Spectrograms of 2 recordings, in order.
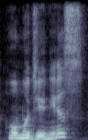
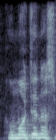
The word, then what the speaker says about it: homogeneous: The classic correct pronunciation is homogeneous, but now currently homogeneous भी कहा जाता है. तो आपकी अगर if you are into novelty hunting, आप homogeneous भी कह सकते हैं. Both are correct.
